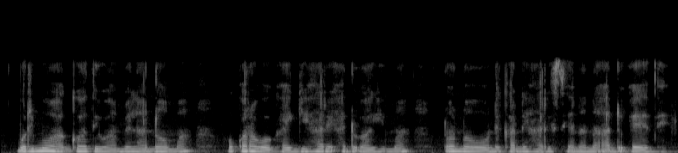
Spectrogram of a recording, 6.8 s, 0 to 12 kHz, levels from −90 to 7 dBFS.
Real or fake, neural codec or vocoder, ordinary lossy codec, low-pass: real; none; none; 7.2 kHz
